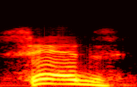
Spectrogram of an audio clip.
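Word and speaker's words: Ced's: Saids muffler service 3940 West Grand and they're just east of Crawford. Seds.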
